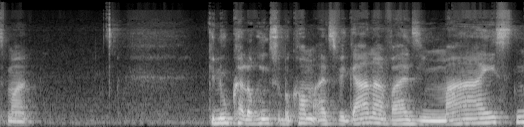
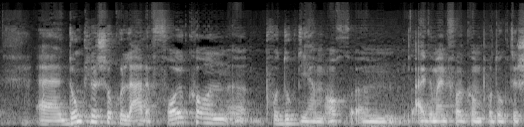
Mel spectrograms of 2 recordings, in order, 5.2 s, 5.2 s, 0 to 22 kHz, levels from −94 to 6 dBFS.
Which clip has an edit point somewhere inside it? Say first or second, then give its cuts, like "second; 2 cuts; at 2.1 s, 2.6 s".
second; 2 cuts; at 3.0 s, 4.1 s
